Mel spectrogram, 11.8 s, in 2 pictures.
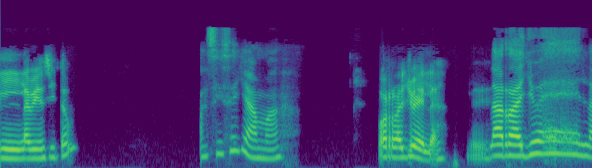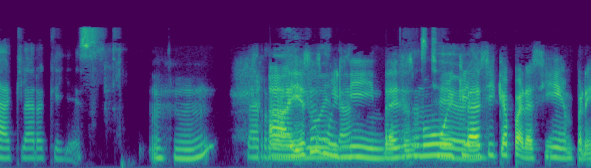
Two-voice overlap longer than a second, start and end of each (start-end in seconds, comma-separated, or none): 8.6-10.9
